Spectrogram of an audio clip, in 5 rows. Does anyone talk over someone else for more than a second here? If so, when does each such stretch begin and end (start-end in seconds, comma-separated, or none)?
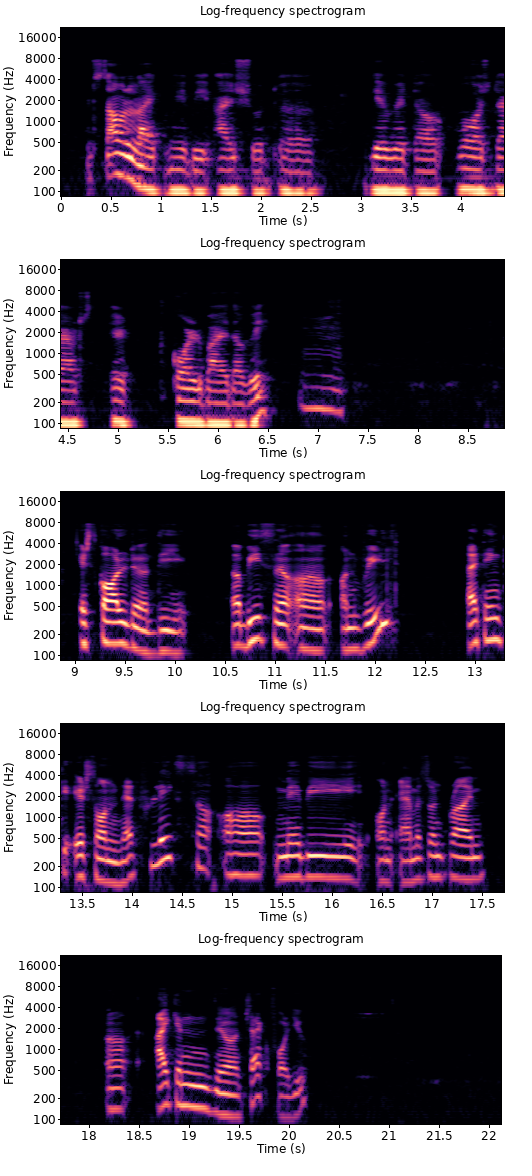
none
